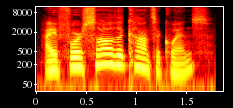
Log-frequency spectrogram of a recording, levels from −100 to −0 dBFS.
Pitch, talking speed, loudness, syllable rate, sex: 160 Hz, 130 wpm, -16 LUFS, 5.5 syllables/s, male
